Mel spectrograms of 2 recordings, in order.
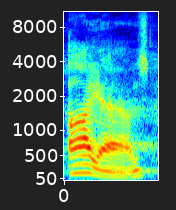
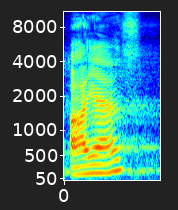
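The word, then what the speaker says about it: IaaS: a service I i a a s commonly pronounced I as at least by Americans what do you say in Romania do you say iaz no okay well I'm going to say I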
